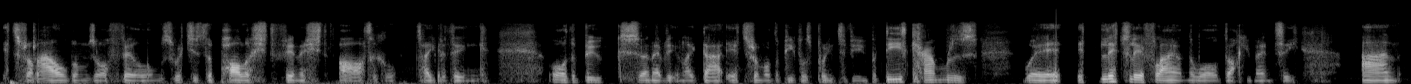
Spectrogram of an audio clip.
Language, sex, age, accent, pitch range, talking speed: English, male, 40-59, British, 90-120 Hz, 170 wpm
